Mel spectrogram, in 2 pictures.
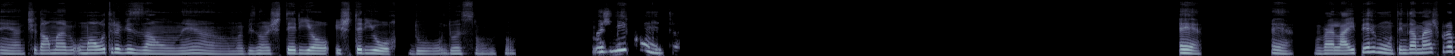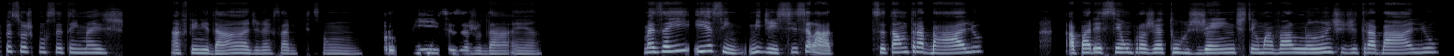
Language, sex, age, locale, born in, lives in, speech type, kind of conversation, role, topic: Portuguese, female, 35-39, pt-BR, Brazil, France, conversation, podcast, host, Que estratégias você usa para ser mais produtivo sem trabalhar mais horas?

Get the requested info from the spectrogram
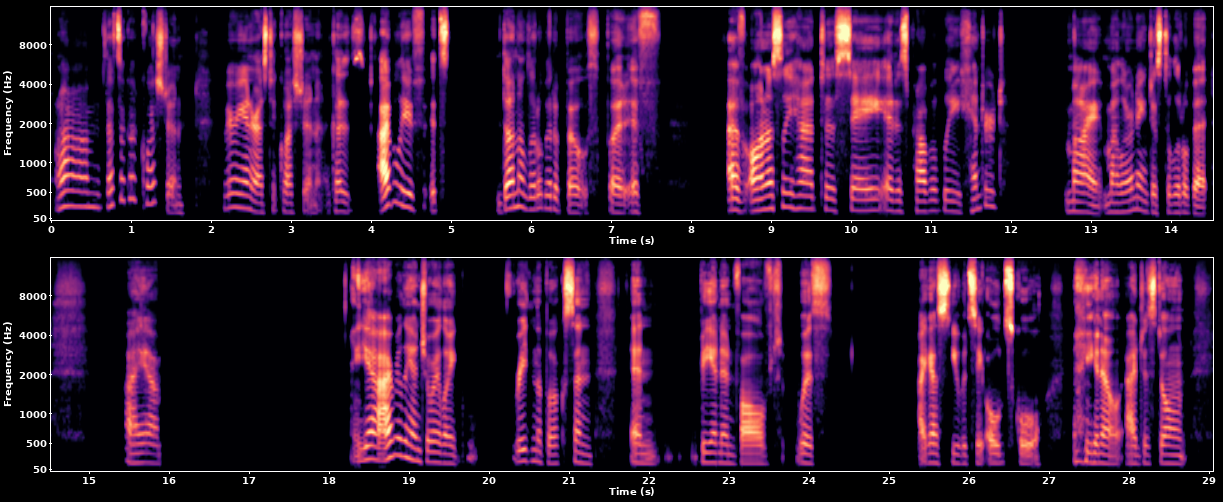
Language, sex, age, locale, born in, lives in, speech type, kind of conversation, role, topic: English, female, 30-34, en-US, United States, United States, conversation, unstructured, none, How has technology helped or hindered your education?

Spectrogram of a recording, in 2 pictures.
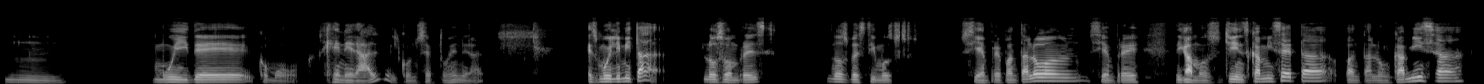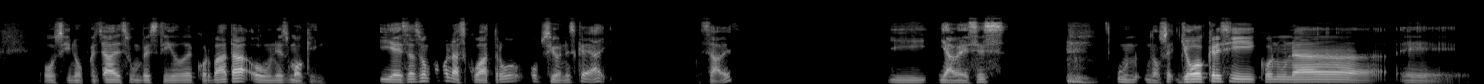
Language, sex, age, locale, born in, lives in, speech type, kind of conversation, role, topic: Spanish, male, 45-49, es-CO, Colombia, United States, conversation, unstructured, none, ¿Crees que la sociedad limita la forma en que expresamos nuestra identidad?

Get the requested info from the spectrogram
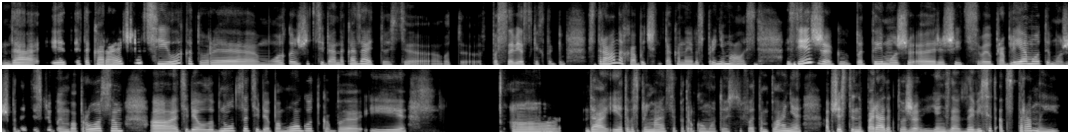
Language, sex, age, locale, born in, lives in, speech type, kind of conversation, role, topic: Russian, female, 35-39, ru-RU, Russia, United States, conversation, unstructured, none, Что важнее: личная свобода или общественный порядок?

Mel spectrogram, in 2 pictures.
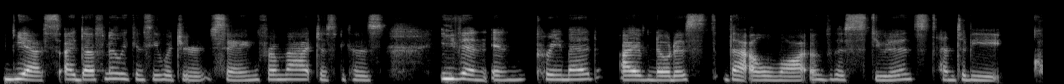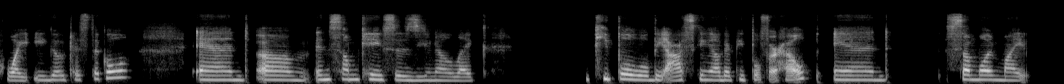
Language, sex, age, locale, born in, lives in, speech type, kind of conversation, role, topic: English, female, 18-19, en-CA, Canada, Canada, conversation, unstructured, none, How did you choose your current career path?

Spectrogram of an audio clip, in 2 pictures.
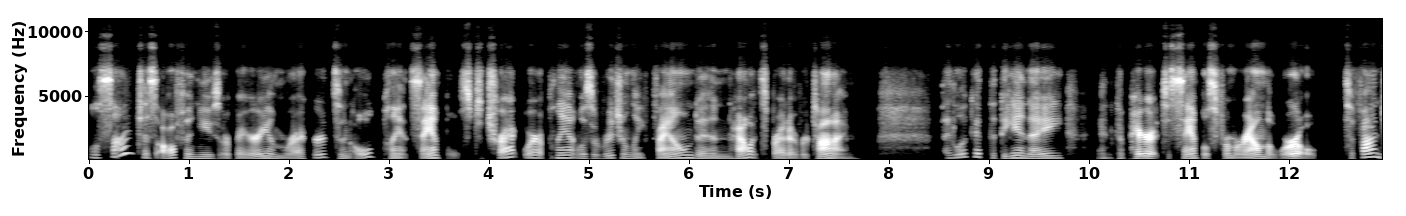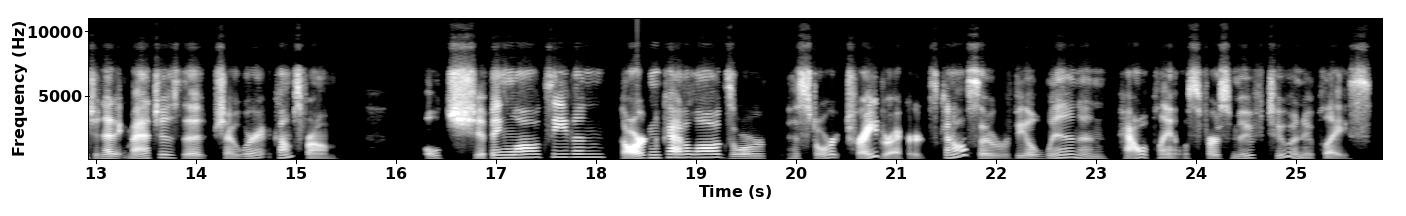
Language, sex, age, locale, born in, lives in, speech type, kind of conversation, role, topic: English, female, 30-34, en-US, United States, United States, read, expert-assistant, expert, How do seeds travel to new places to grow?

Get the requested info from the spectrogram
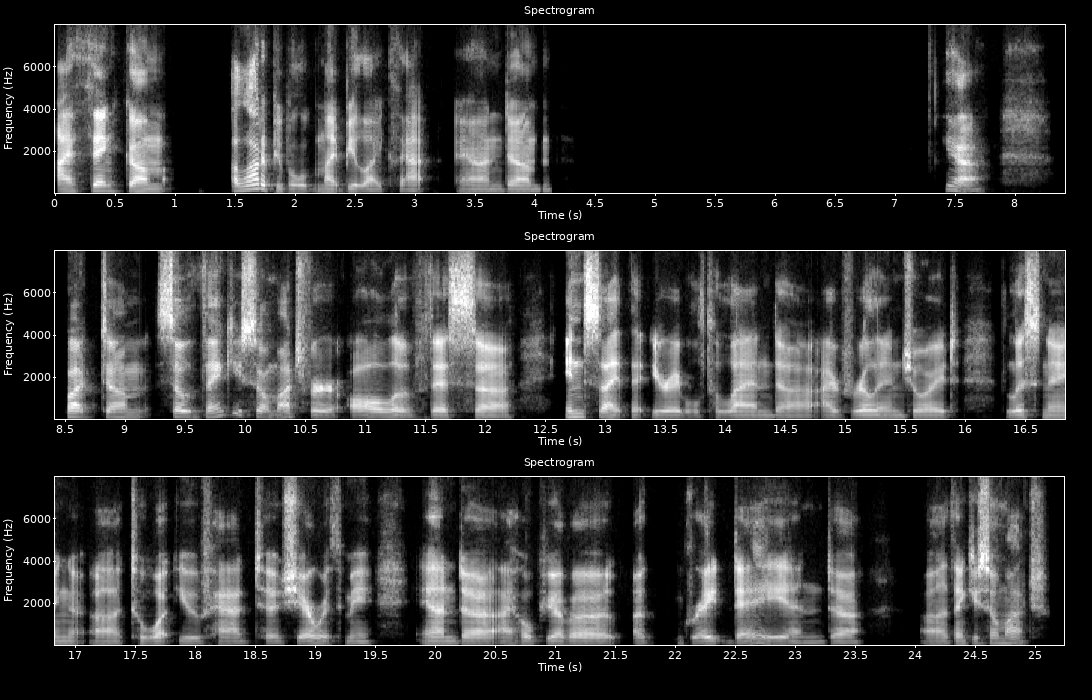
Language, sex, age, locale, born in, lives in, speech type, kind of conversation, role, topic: English, male, 30-34, en-US, United States, United States, conversation, podcast, host, How is technology changing the way we manage our health and well-being?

